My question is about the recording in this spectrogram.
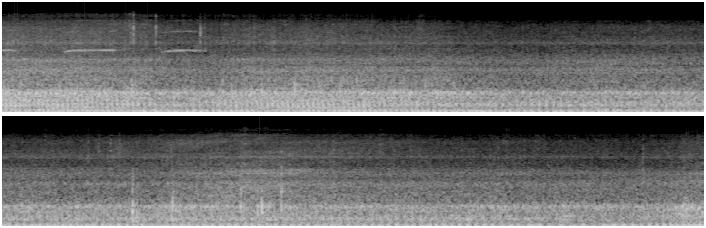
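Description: Motorbike engine running steadily amid street traffic noise, with a few short high beeps about half a second apart in the first second or so.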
